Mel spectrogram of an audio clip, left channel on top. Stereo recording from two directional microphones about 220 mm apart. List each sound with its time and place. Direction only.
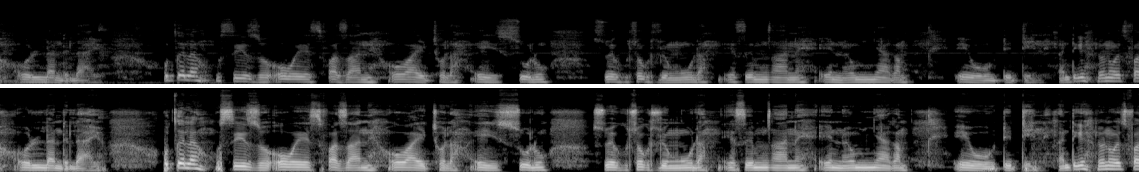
0.0 s speech: 45° right (ahead or behind)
